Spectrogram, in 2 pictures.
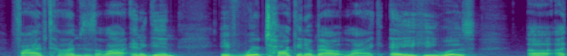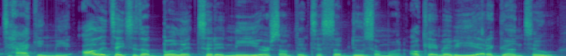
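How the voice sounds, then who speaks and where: Laid-back man with a dark voice, rambling. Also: medium pitch. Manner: rambling, profane, animated asides. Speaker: YouTube commentator. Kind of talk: casual reaction commentary.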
